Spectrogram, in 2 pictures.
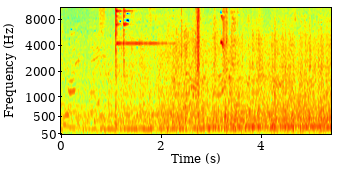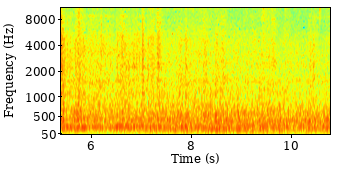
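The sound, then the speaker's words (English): An old cable car rumbles steadily along Powell Street in San Francisco, past large hotels and shopping centers, heard from its running board, with rattling, clattering wheels and a few sharp metallic clanks near the start, and faint voices in the background. “Standing on the running board of a somewhat old cable car, we travel along Powell Street, passing by large hotels and shopping centers.”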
